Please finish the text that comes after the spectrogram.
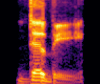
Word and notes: dhobi: British English

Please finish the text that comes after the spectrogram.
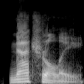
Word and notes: naturally: American English

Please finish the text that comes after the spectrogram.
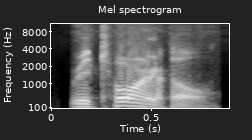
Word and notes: rhetorical: American English

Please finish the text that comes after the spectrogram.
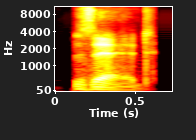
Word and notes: zed: British English

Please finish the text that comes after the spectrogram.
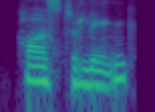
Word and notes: Hostelling: Indian

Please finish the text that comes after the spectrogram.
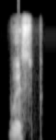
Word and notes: wisp: British English

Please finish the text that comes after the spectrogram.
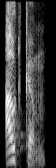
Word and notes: outcome: Indian

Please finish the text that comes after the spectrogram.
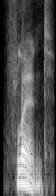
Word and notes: flint: American English

